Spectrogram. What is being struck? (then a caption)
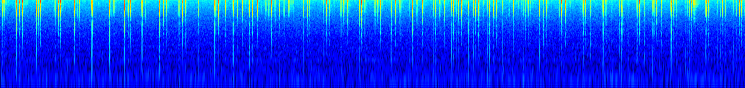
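Hand-sized rough rock. Long painted nails scratch a hand-sized, solid rough rock held over an earbud microphone. A rapid, uneven stream of sharp, bright scratches and clicks cuts through a quiet, steady low hum and hiss. Each scrape dies away almost instantly.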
